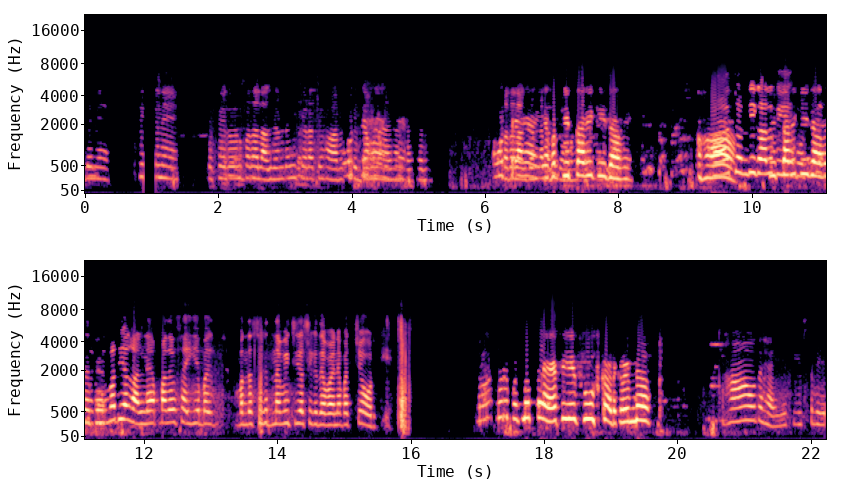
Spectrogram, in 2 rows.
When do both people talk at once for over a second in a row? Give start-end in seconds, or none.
6.3-7.8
